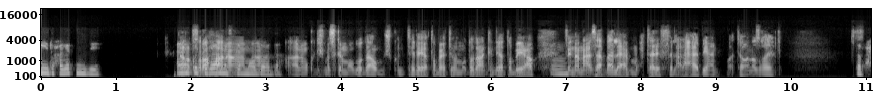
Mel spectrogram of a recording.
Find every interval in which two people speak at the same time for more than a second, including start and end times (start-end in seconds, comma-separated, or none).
1.8-3.2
